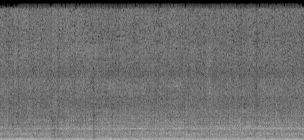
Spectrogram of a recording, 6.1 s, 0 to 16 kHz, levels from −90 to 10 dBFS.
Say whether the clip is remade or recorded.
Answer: remade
